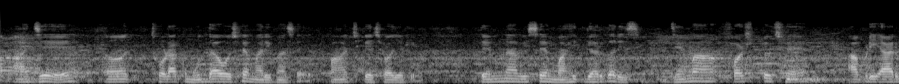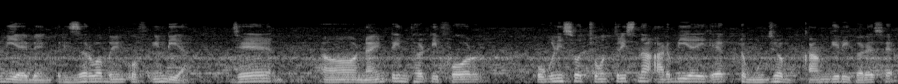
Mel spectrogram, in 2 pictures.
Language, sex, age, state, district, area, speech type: Gujarati, male, 18-30, Gujarat, Junagadh, urban, spontaneous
